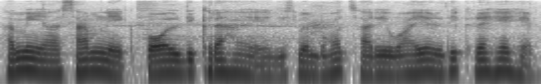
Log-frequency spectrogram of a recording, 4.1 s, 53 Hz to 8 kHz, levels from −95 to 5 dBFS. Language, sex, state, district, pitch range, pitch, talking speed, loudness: Hindi, male, West Bengal, Alipurduar, 95-115 Hz, 105 Hz, 220 wpm, -17 LUFS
